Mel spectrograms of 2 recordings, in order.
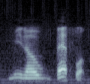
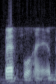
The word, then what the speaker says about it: Bethlehem: But yeah, they want to be called, Bethlehem, not Bethlehem, even though it's spelled Bethlehem.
